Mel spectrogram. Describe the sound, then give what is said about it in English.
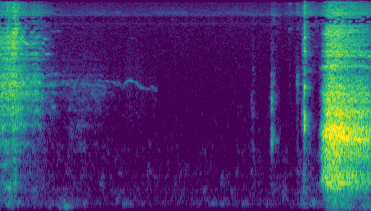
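A deep breath: a short breathy rush of air, about three seconds of silence, then a loud, longer drawn breath at the end. “Let's just take a collective deep breath. I'm just going to inhale”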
